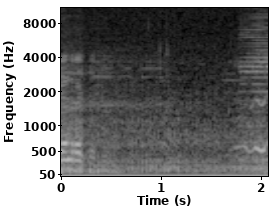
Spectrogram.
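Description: A man's voice: a short vocal sound at the start, then a pause with only low steady background noise, and a faint drawn-out 'eh' just before he starts speaking again.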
